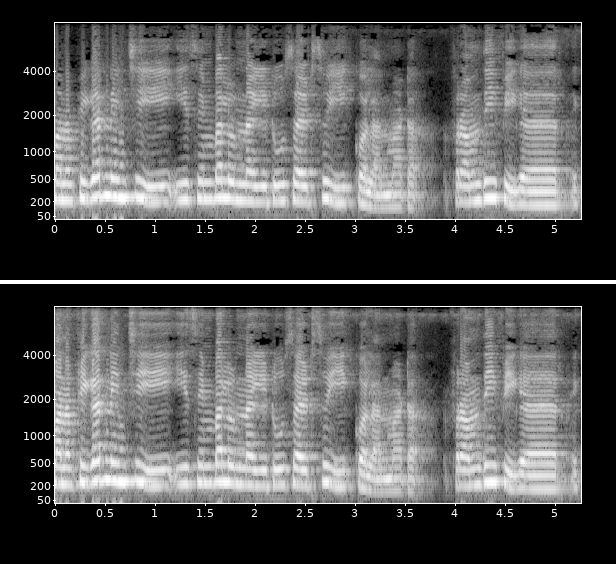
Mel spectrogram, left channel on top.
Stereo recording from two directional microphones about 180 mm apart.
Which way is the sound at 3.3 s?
30° left (ahead or behind).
